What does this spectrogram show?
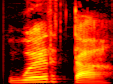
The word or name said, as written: huerta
